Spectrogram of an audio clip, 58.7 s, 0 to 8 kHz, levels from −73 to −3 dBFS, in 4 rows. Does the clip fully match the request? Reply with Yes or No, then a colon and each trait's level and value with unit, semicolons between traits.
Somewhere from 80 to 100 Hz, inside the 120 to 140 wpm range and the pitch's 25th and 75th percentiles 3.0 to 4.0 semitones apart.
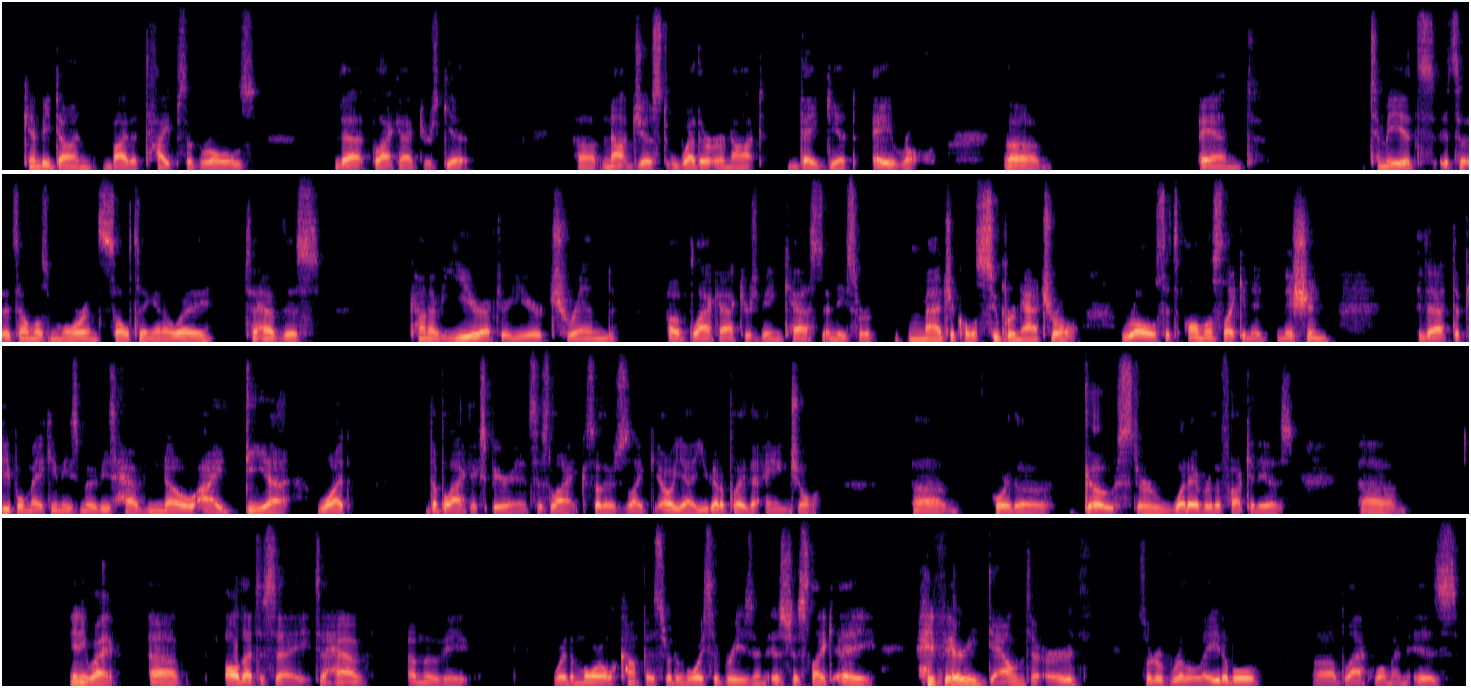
Yes: very low, 95 Hz; slow, 135 wpm; average, 3.4 semitones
